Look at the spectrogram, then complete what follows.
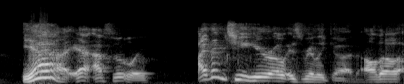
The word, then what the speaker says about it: Chihiro: I think Chihiro is really good. Although every time I see that title, I keep mispronouncing it as Chiro and all I do is think about that.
